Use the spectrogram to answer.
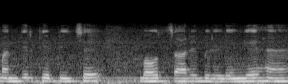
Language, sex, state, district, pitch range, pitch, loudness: Hindi, male, Jharkhand, Deoghar, 140-150 Hz, 145 Hz, -16 LUFS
